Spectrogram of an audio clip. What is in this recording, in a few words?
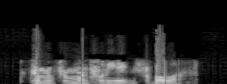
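police department, scanner audio trunk; H-Scottsdale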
